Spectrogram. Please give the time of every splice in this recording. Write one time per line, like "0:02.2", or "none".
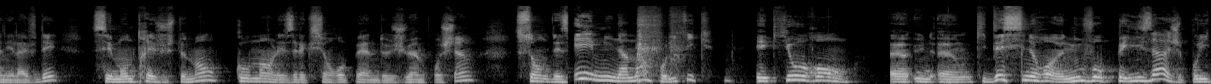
0:05.7
0:09.1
